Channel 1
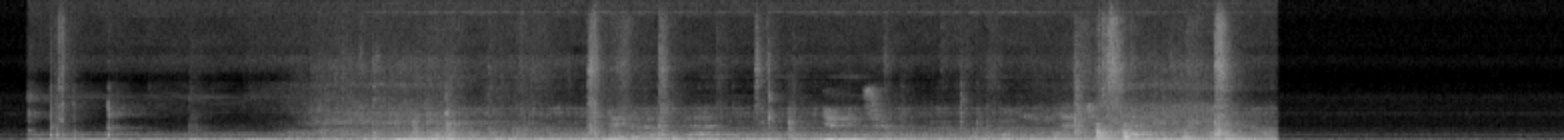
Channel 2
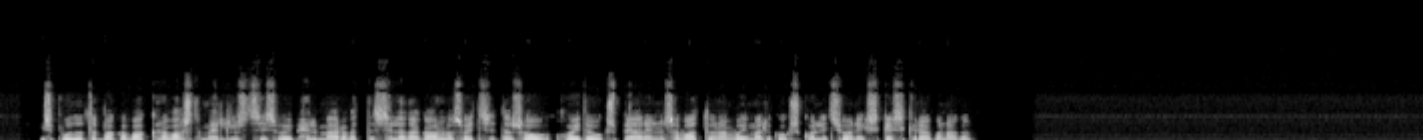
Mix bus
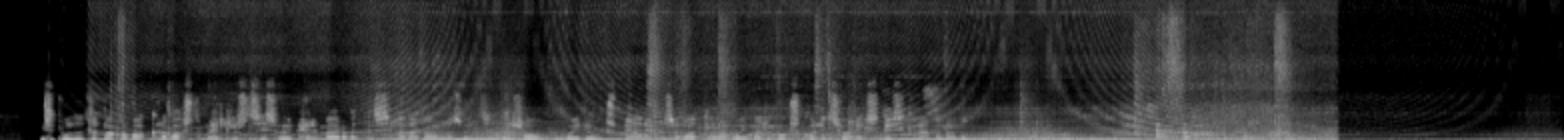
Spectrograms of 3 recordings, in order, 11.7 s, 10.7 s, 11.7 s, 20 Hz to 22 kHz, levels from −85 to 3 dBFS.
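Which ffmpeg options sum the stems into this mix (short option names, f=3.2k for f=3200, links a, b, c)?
-filter_complex "[0:a]adelay=450,volume=-4.5dB[a];[1:a]flanger=delay=9.1:depth=1.8:regen=30:speed=0.64:shape=triangular,volume=-6dB[b];[a][b]amix=inputs=2:normalize=0,aphaser=in_gain=1:out_gain=1:delay=2.2:decay=0.54:speed=0.26:type=sinusoidal,acompressor=threshold=-26dB:ratio=4"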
